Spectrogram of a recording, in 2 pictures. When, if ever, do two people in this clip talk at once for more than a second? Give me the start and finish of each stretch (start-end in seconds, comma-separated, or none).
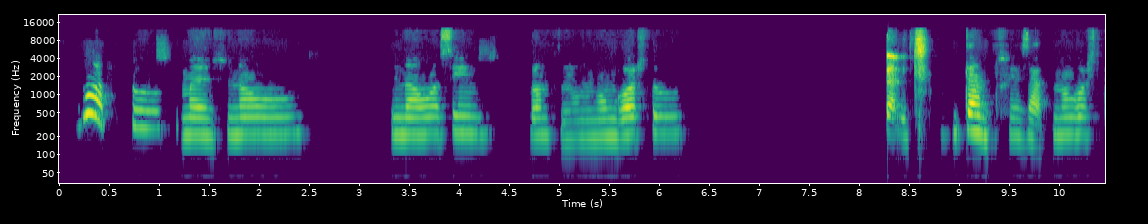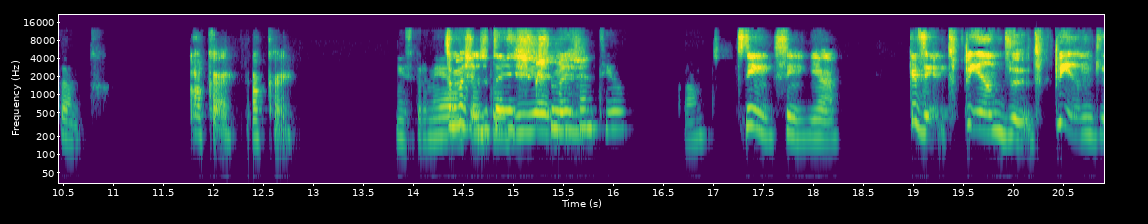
14.3-15.6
